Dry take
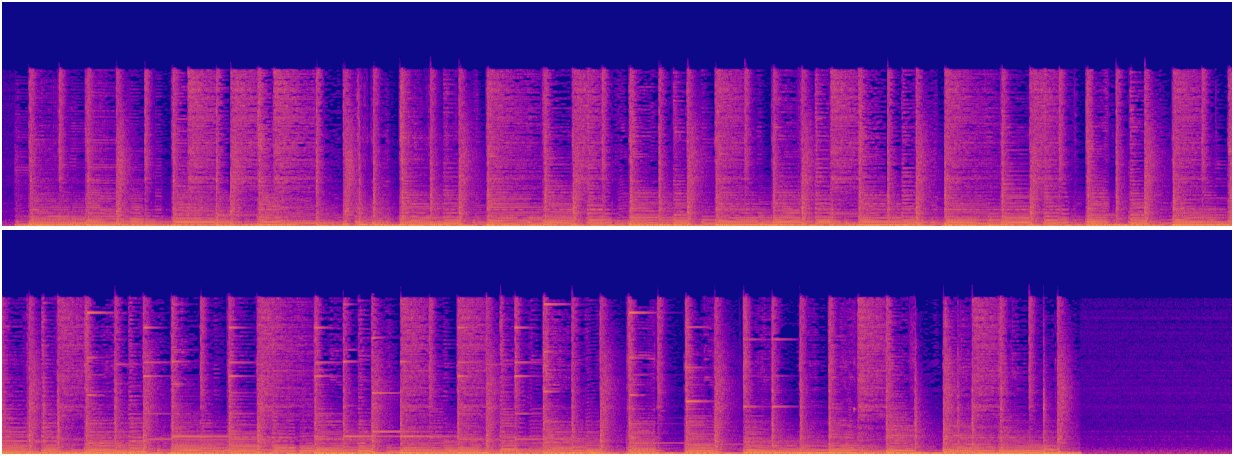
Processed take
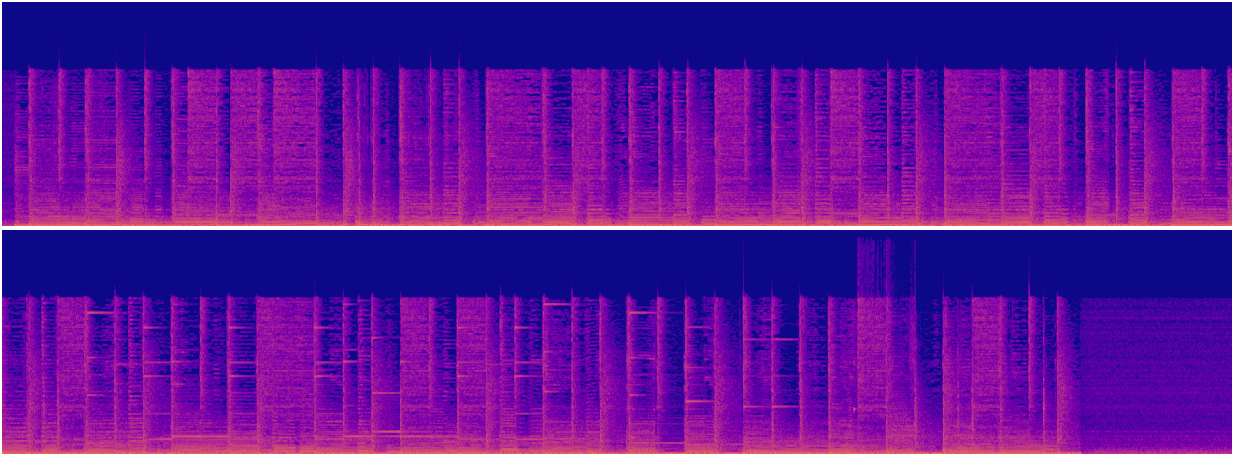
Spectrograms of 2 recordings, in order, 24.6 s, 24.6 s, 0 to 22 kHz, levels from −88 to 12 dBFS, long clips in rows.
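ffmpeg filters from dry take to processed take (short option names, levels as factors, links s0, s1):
-filter_complex "[0:a]asettb=1/sr,asplit=3[s0][s1][s2];[s0]atrim=end=20.854[s3];[s1]atrim=start=20.85:end=21.6,asetpts=PTS-STARTPTS,afade=t=in:d=0.004:c=qsin,afade=t=out:st=0.746:d=0.004:c=qsin,aeval=exprs='clip(val(0),-1,0.119)':c=same[s4];[s2]atrim=start=21.596[s5];[s3][s4]acrossfade=d=0.004:c1=hsin:c2=qsin[s6];[s6][s5]acrossfade=d=0.004:c1=qsin:c2=hsin,acrossover=split=820|1800[s7][s8][s9];[s7]acompressor=threshold=0.0398:ratio=4[s10];[s8]acompressor=threshold=0.00891:ratio=4[s11];[s9]acompressor=threshold=0.0141:ratio=4[s12];[s10][s11][s12]amix=inputs=3:normalize=0"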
